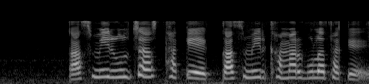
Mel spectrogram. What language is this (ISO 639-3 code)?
ben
